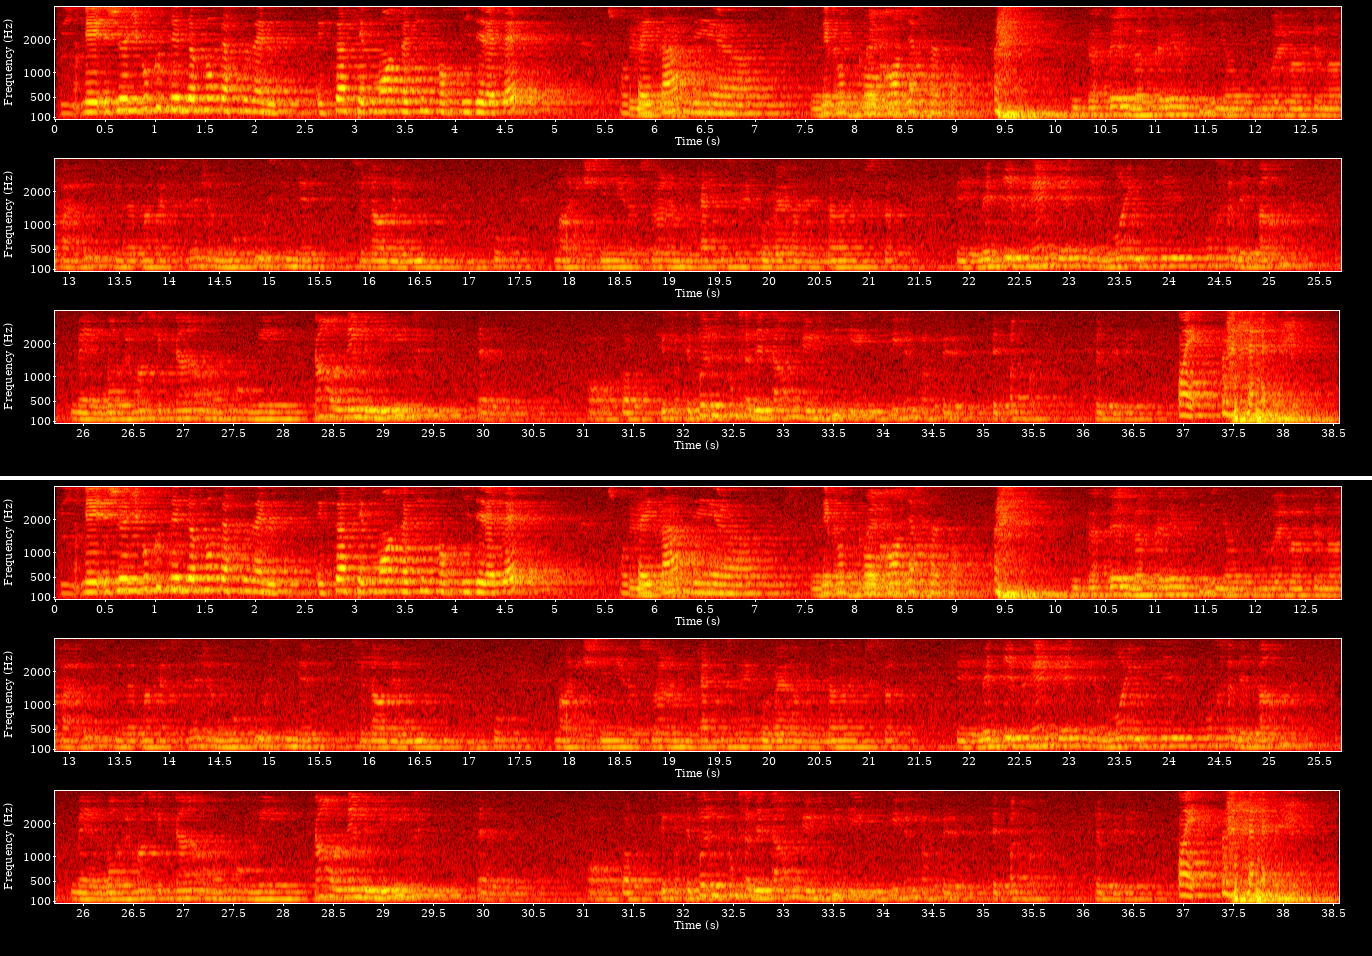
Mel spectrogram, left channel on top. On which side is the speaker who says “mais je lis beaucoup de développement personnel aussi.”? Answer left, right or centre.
Centre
